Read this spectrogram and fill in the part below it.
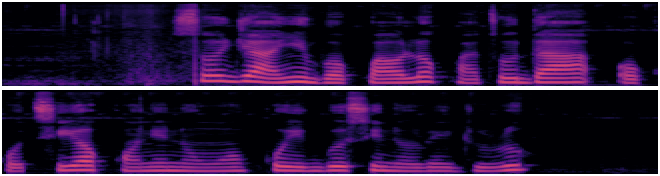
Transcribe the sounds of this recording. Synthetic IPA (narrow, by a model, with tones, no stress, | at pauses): so˦d͡ʒa˦a˨j̃ĩ˦˨bɔ˨k͡pa˧ɔ˧lɔ˦˨k͡pa˨to˦da˦ɔ˦˨kɔ˨tʰi˨˦ɔ˦˨kɔ̃˨nĩ˧nũ˦˨w̃ɔ̃˧ko˦i˧ɡ͡bo˦si˦˨nũ˨ɾɛ˨du˨˦ɾo˦˨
